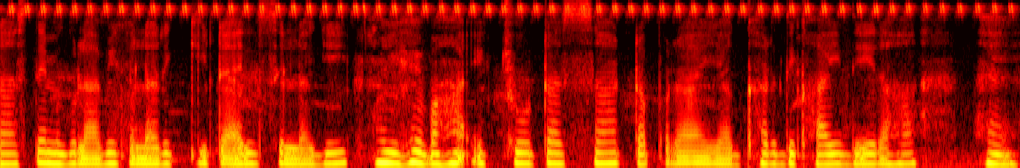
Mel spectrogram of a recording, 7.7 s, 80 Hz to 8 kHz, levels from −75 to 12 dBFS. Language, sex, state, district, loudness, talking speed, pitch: Hindi, female, Jharkhand, Jamtara, -15 LUFS, 155 wpm, 170 Hz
